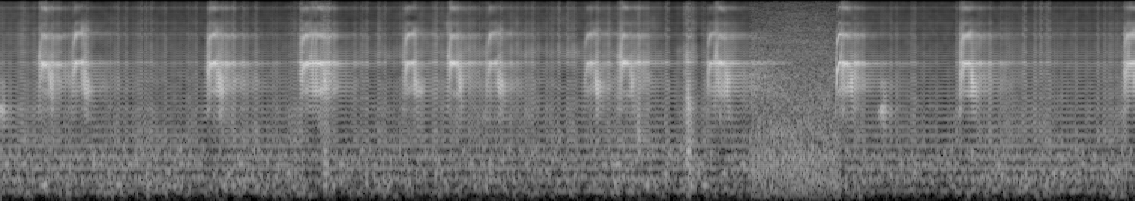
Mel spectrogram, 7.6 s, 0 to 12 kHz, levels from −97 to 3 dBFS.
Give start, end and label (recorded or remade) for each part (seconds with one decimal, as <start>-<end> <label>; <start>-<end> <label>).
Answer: 0.0-5.0 remade; 5.0-5.6 recorded; 5.6-7.6 remade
